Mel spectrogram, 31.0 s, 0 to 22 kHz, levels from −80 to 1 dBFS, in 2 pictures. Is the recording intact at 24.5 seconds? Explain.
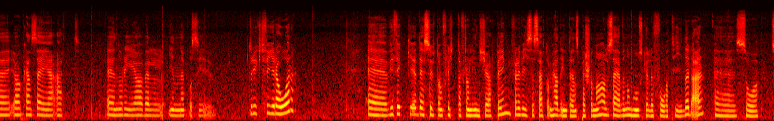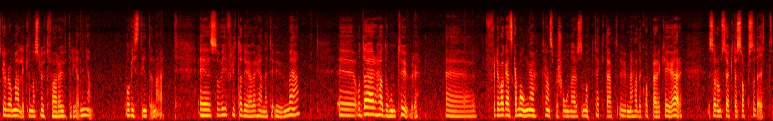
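Yes, the audio is intact at 24.5 seconds, with no audible fault at that moment.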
